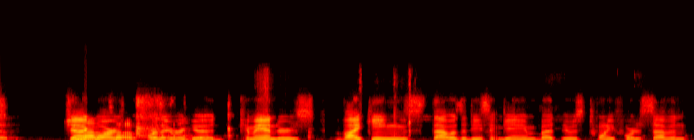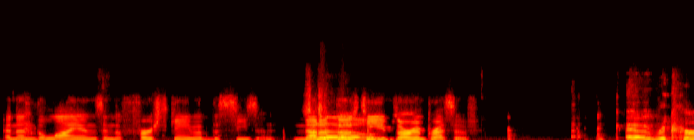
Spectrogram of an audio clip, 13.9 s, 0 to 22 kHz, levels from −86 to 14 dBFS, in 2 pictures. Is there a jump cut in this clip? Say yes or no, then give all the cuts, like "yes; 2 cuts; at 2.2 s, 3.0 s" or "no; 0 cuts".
yes; 3 cuts; at 3.2 s, 6.9 s, 9.8 s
